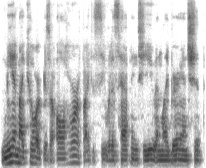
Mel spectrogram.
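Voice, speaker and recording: A man moderating a webinar, reading audience questions aloud in a plain, even way with small "uh" fillers. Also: sits low, fast talker, husky.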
